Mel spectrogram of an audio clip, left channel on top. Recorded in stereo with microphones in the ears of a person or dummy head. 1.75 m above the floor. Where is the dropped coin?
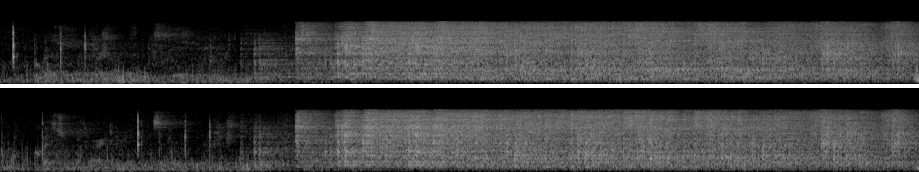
15° right (ahead or behind), 1.8 m.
